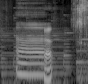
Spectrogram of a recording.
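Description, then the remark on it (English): A drawn-out voiced tone, steady then dipping in pitch, gives way to a short, crackly burst of chips being crunched into the microphone at the end, a few rapid crisp crunches lasting under half a second. “As this continues on for too much longer, I'm starting to eat chips into the mic.”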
